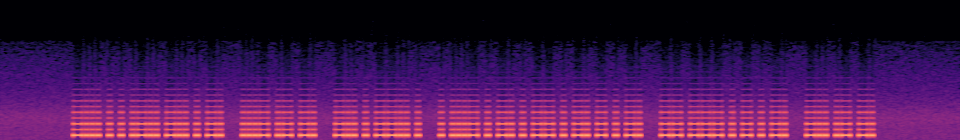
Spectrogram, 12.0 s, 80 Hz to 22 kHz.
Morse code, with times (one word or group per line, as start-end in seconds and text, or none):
0.9-2.8 BEELDEN
3.0-3.9 VAN
4.2-5.2 DEZE
5.5-8.0 EVENEMENTEN
8.3-9.8 MOETEN
10.1-10.9 DAN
